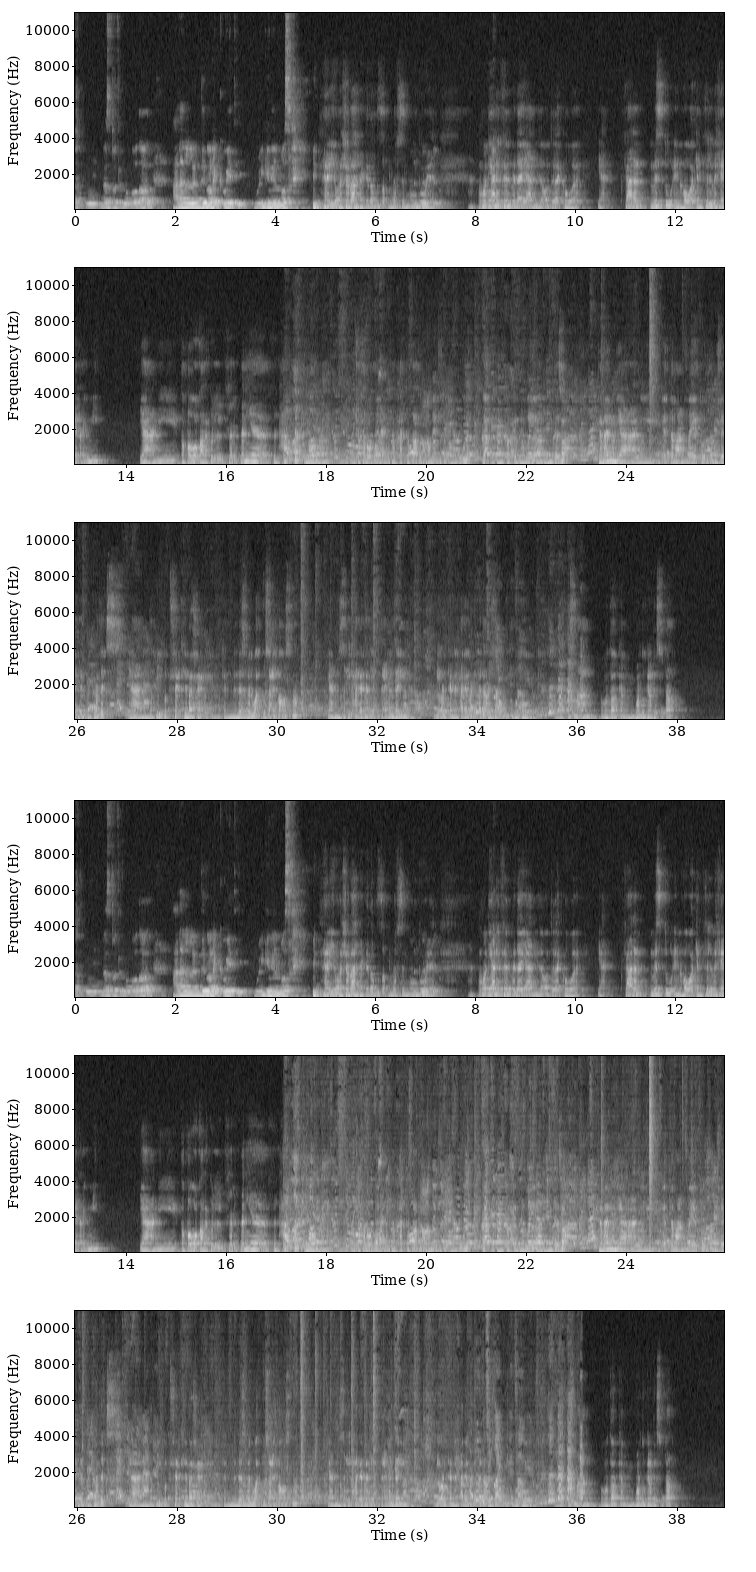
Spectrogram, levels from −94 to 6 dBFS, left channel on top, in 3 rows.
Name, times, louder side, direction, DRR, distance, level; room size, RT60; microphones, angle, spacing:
voice 1, 0.0-5.0 6.8-7.3 8.4-8.5, left 1 dB, 20° left, -1 dB, 4.3 m, -20 dB
voice 2, 4.9-10.1 10.5-10.7 11.0-13.5 14.3-20.9 21.1-32.7 33.1-37.9, equal, ahead, 1 dB, 1.0 m, -25 dB
sound 1, 17.1-36.1, right 4 dB, 65° right, 0.9 m, -28 dB
22.0 x 9.4 x 2.8 m, 0.69 s
head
